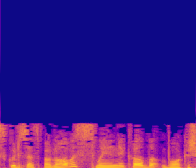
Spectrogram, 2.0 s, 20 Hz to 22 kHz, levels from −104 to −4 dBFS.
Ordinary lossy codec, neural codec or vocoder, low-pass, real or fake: MP3, 24 kbps; codec, 16 kHz, 0.5 kbps, X-Codec, WavLM features, trained on Multilingual LibriSpeech; 7.2 kHz; fake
